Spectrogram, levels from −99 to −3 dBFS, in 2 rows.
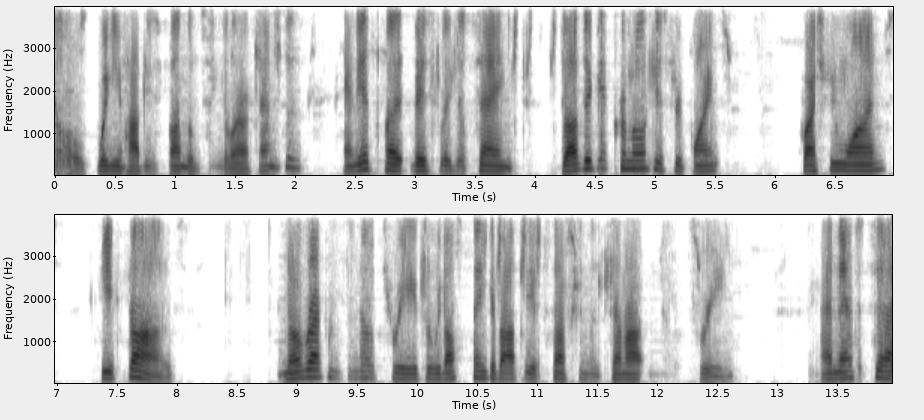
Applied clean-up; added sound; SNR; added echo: neural separator model SepFormer WHAMR!.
